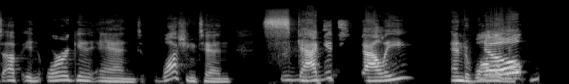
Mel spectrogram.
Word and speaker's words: Skagit: In the inwak, which is community colleges up in Oregon and Washington, Skagit Valley and Wall Skagot?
